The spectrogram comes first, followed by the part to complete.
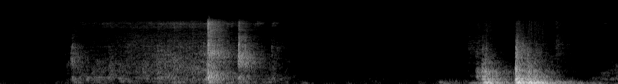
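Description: Static-like hiss for about two seconds with a couple of sharp crackles in it, then two heavy thuds in quick succession near the end.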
